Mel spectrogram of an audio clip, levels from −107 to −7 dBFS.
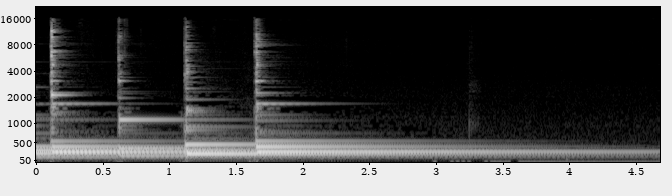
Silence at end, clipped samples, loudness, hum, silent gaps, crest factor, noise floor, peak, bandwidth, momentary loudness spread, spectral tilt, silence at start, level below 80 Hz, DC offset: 0.05 s; under 0.1%; -29 LUFS; none; none; 20 dB; -51 dBFS; -10 dBFS; 15.5 kHz; 20 LU; -5 dB/octave; 0 s; -82 dBFS; under 0.1%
